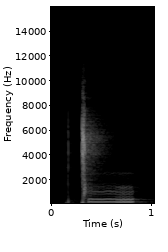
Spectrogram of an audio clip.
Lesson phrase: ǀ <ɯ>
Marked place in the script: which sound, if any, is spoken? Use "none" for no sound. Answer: ɯ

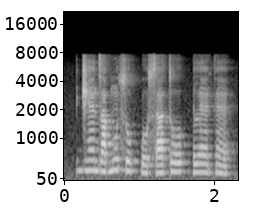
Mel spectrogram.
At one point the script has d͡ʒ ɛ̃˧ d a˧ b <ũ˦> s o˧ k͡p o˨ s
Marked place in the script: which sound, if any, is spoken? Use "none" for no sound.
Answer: ũ˦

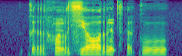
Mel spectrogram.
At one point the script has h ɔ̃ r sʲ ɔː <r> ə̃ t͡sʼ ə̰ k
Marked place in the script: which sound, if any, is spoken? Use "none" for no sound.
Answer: r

